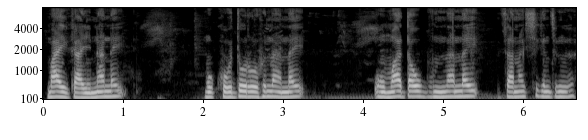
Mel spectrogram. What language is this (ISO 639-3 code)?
brx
